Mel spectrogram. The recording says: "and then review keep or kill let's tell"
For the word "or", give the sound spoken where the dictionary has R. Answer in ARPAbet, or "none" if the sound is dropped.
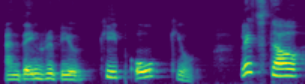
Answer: L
